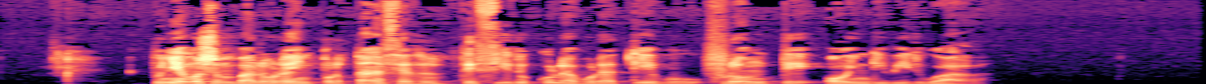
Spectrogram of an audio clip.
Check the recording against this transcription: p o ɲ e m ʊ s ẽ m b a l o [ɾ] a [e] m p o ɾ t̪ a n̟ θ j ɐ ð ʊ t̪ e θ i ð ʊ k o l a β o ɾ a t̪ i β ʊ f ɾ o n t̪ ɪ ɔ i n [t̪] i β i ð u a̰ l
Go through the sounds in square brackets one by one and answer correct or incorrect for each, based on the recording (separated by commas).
correct, incorrect, incorrect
